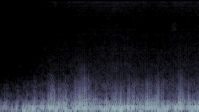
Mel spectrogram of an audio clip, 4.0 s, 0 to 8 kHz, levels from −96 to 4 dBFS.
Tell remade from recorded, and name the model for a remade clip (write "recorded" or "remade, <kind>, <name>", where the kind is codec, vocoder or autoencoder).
remade, vocoder, Vocos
